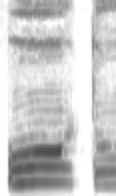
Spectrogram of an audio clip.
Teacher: واو مدہ دونوں پہ ایک جتنے لمبے ہوں گے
